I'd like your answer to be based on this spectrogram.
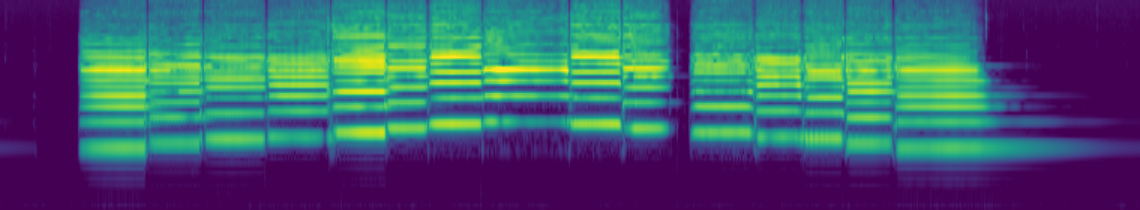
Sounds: bowed string instrument, musical instrument, music

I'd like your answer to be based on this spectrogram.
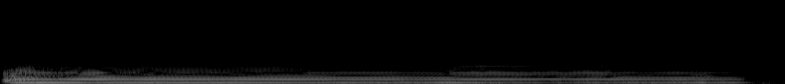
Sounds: brass instrument, music, musical instrument

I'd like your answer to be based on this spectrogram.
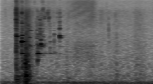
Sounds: liquid

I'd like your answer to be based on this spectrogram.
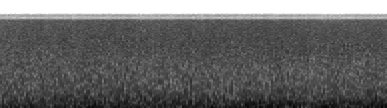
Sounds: water

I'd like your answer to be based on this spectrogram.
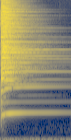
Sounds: music, musical instrument, gong, percussion

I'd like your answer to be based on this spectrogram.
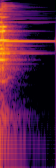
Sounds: tools

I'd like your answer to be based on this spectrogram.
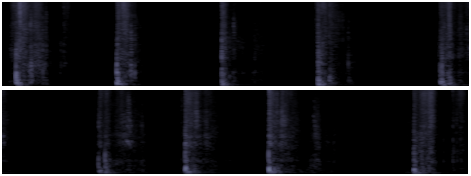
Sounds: walk

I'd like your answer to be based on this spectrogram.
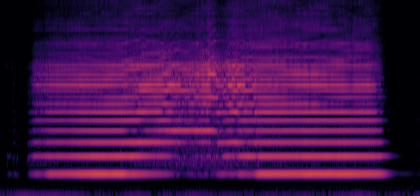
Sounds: musical instrument, music, bowed string instrument

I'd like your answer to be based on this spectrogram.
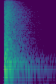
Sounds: music, percussion, snare drum, drum, musical instrument

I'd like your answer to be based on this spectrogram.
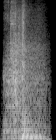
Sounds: domestic sounds, door

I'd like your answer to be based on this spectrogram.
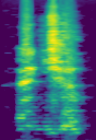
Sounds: sneeze, human voice, respiratory sounds

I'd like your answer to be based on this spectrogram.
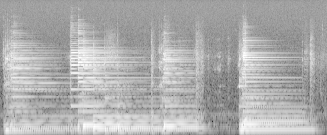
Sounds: musical instrument, plucked string instrument, guitar, music, acoustic guitar

